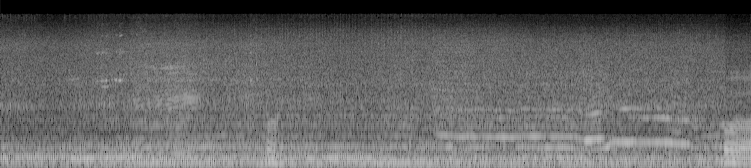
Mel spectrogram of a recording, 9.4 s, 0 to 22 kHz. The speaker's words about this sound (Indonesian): Isya Azan Isya cuy berarti udah jam 7an kali ya jam 7 lewat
